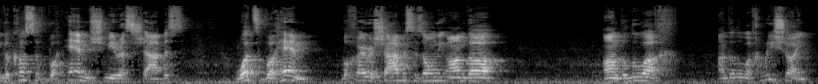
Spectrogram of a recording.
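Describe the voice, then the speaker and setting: A man's voice: a little high, sharp tone. A man giving an informal religious lesson as a teacher, asking rhetorical questions and answering them, mixing with Hebrew terms. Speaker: Torah class teacher, rabbi. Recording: echoey room with faint noise.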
